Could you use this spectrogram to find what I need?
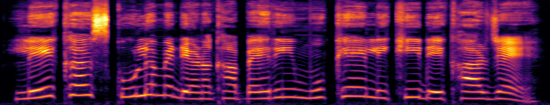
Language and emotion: Sindhi, neutral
